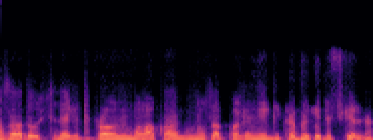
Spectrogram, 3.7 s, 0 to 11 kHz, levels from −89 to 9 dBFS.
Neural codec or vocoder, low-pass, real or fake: codec, 16 kHz, 1 kbps, FreqCodec, smaller model; 7.2 kHz; fake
